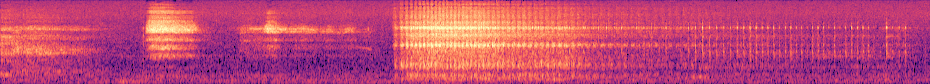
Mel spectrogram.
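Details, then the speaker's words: A cystic fibrosis patient doing airway-clearance physiotherapy: a big breath in, blowing out fully, a small breath in, a hold, then repeated blowing through an Acapella. Short breaths, then a long forced exhalation with a fluttering buzz: oscillating positive expiratory pressure. "on prend une grande inspiration on souffle jusqu'au bout jusqu'au bout on reprend une toute petite inspiration on bloque et on souffle on souffle on souffle on souffle on souffle et vous verrez les sécrétions elles reviennent"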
